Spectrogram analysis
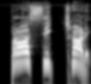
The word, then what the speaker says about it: प्रशिक्षण: फिर यहां पर देखिए प्र सी और यह छ के साथ में क का उच्चारण होता है। जैसे प्रसिक सिक यानी स के बाद क का उच्चारण आएगा। प्रसिक उसके बाद से छ आ प्रशिक्षण इस प्रकार से है ना देखिए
